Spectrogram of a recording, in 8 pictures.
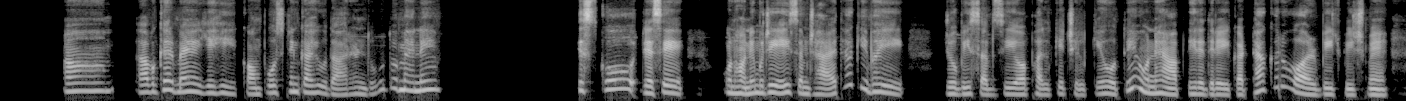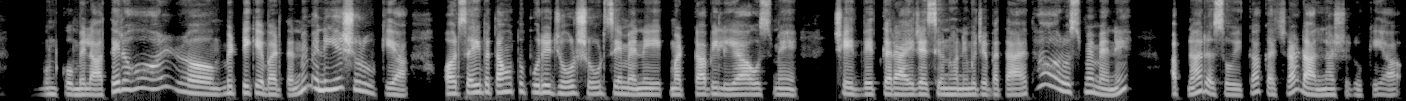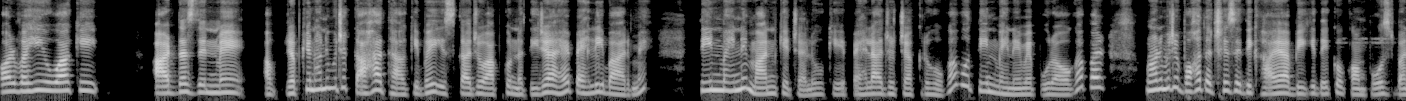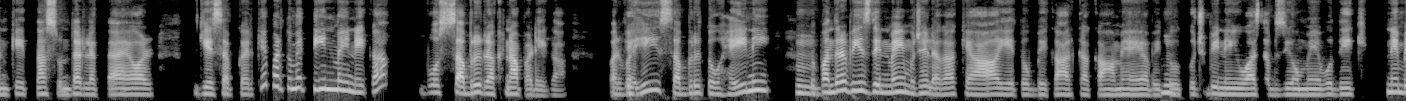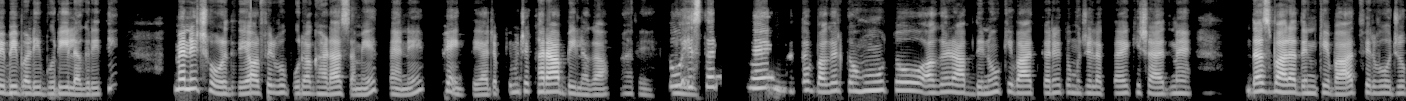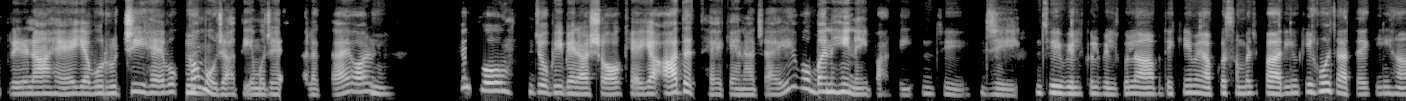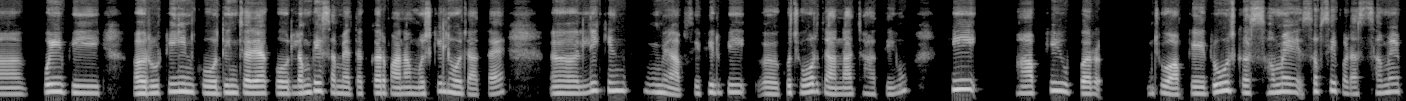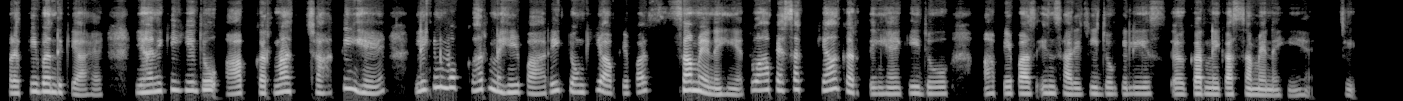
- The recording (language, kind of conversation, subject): Hindi, advice, निरंतर बने रहने के लिए मुझे कौन-से छोटे कदम उठाने चाहिए?
- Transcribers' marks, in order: in English: "कंपोस्टिंग"; in English: "कंपोस्ट"; other noise; in English: "रूटीन"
